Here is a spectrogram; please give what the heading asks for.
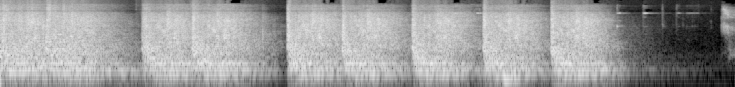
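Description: A gunshots sound effect: seven loud, booming gunshots fire in an uneven sequence, each blast trailing off in a rumbling echo before the next, ending with a faint high ringing and then silence.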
